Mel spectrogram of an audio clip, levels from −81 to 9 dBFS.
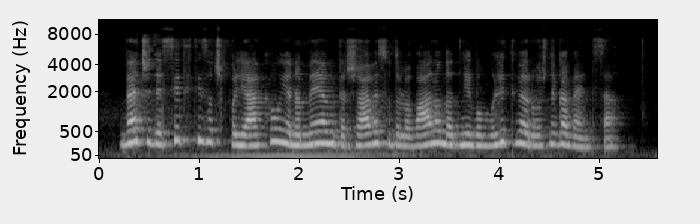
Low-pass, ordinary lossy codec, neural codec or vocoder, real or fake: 7.2 kHz; Opus, 24 kbps; none; real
